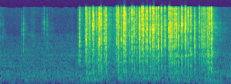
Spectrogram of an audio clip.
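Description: A tarot deck being riffle-shuffled: the two halves of the deck flutter together as a fast, dense run of card-edge clicks, starting just under a second in and lasting about a second.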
